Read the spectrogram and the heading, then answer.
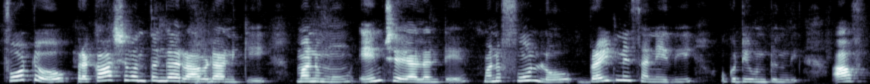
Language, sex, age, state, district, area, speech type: Telugu, female, 18-30, Andhra Pradesh, Nellore, rural, spontaneous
